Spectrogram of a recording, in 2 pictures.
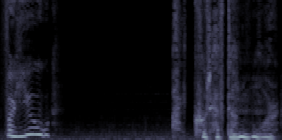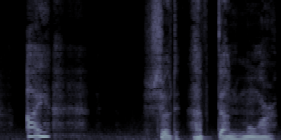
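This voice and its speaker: An actress playing a sorrowful middle-aged mother in a video game, earnest and halting, with a husky voice. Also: lowish voice, wildly swooping pitch, darkish tone, no room sound, exaggerated voice. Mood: remorseful pleading. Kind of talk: video game character acting.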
